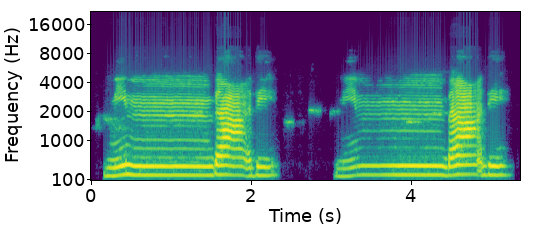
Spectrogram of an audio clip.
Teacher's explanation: Nun sukunnya ketika bertemu ba, maka konsekuensi hukumnya nunnya diganti huruf mim. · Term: iqlab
